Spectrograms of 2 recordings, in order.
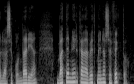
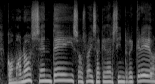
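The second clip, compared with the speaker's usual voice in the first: much higher, shouted scolding threat; hammed-up classroom yell, pitched way up; mock teacher yell; 10 semitones higher than usual. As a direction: play the strict teacher barking at kids. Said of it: "les pegan el grito".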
